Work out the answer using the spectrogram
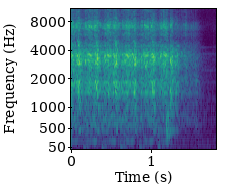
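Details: Aprilia Leonardo 125 scooter after a long time without starting: quick even cranking pulses with a thin whirring starter, no catch or firing, then stops; cranks but will not start.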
